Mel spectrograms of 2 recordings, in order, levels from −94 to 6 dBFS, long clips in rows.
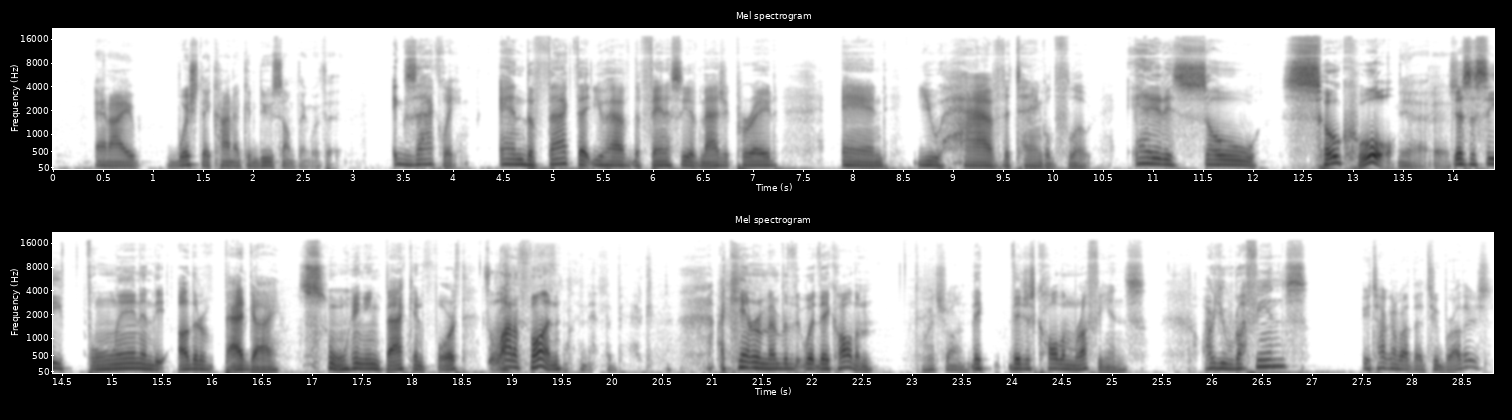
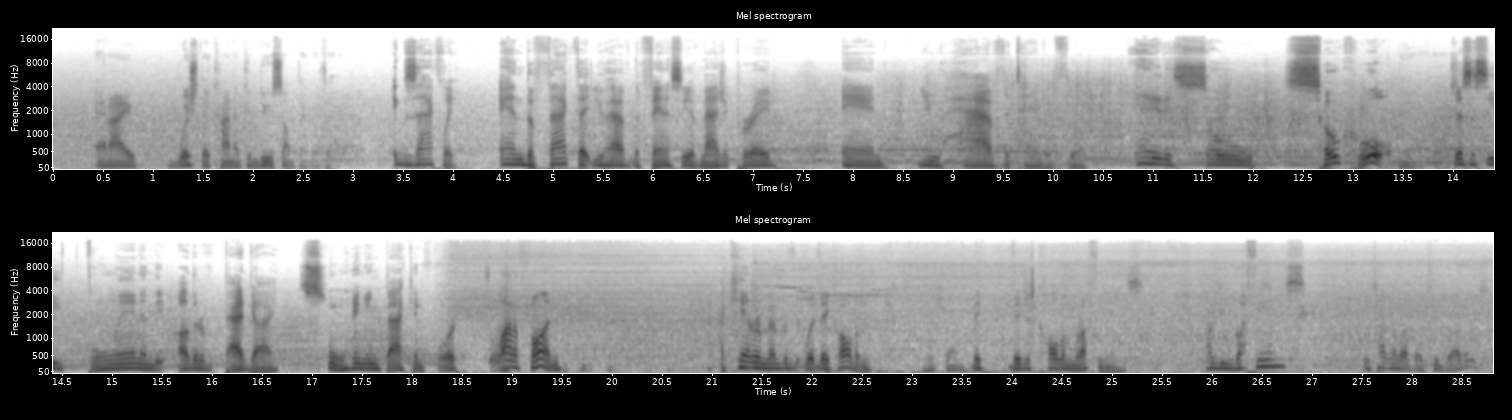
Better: first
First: none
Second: train or aircraft noise; noticeable; throughout; 10 dB below the speech

